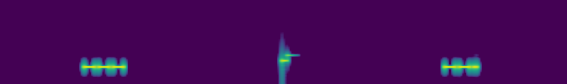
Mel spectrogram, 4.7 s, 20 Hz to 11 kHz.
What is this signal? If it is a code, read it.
Morse code, heard as a keyed tone, about 40 wpm, 700 Hz. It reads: O G
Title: Single Letters - Phonetic Pronunciation 40wpm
